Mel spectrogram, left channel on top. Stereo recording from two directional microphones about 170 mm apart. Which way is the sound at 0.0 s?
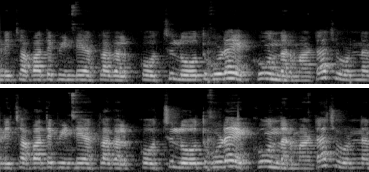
60° left (ahead or behind).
